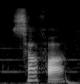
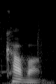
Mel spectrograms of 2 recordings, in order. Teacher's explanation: To produce F or V, the soft palate is raised so that no air goes through the nose, and all of it is forced through the mouth. The bottom lip is very close to the upper front teeth. This forms a narrowing, and when the air is pushed through this narrowing, it causes slight friction. Since these sounds have friction, so we will call them fricatives.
